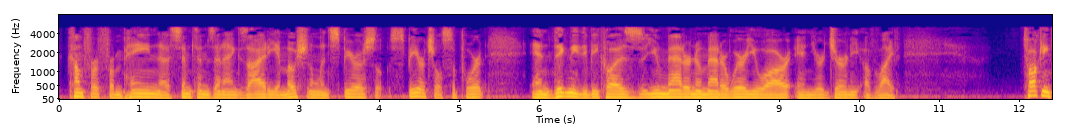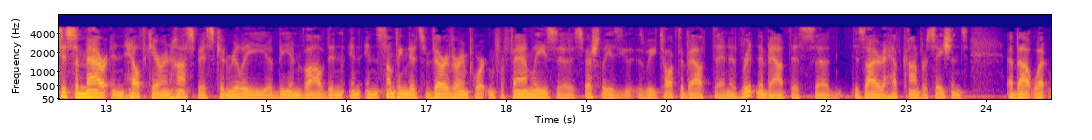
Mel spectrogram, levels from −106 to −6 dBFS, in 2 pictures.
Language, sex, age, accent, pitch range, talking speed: English, male, 50-69, American, 95-120 Hz, 160 wpm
